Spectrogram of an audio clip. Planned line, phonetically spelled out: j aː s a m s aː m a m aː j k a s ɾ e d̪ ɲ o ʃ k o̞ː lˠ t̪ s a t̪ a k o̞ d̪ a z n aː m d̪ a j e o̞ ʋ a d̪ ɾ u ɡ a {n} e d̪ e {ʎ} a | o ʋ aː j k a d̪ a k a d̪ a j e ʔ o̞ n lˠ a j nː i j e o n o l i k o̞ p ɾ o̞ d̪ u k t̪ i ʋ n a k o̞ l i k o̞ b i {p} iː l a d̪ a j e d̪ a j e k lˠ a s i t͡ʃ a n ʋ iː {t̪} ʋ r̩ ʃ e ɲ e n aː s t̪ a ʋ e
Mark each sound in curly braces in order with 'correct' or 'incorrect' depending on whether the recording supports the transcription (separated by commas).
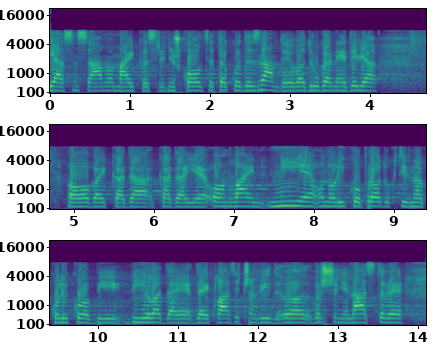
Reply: correct, correct, incorrect, incorrect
